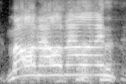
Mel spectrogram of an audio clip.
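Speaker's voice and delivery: high, loud laughing shout; mock phone greeting. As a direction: bellow it like a silly phone hello. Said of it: "pick up the phone, it's like".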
